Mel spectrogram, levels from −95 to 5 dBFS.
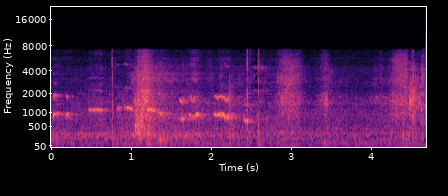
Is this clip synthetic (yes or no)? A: yes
